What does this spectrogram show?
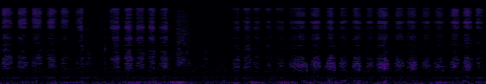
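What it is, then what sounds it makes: Coloured pencil on a paper colouring book page. A wooden coloured pencil rubs across a mandala page of an open paperback colouring book in short, quick strokes. It makes a bright, dry, scratchy rasp that pulses steadily, with a couple of brief pauses, against a faint low hum.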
